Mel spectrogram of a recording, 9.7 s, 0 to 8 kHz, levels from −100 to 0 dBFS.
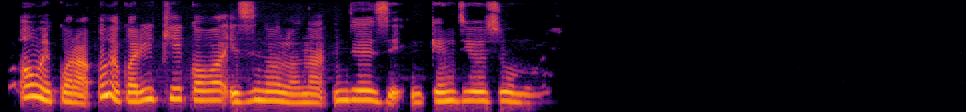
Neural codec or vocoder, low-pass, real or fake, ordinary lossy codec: none; none; real; none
